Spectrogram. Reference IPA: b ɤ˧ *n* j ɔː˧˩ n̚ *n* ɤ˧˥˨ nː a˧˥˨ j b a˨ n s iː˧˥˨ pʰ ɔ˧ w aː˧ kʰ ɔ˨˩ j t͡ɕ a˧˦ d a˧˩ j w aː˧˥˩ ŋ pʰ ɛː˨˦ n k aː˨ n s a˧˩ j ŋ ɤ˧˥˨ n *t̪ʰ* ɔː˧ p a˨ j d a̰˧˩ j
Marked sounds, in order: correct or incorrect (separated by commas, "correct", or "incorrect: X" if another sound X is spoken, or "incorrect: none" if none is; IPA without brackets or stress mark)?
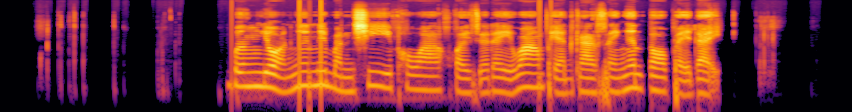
incorrect: ŋ, incorrect: ŋ, incorrect: t̪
